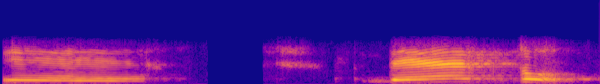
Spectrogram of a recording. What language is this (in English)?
Bodo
